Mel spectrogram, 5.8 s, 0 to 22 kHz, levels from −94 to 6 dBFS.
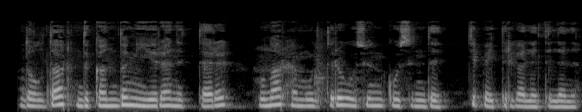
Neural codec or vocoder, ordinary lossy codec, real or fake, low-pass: none; MP3, 64 kbps; real; 9.9 kHz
